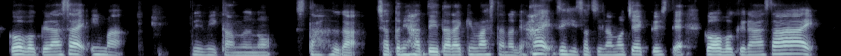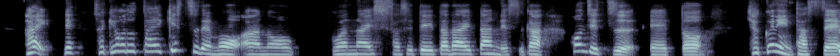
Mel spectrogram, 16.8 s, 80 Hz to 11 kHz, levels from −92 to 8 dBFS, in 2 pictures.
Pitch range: 190-255 Hz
